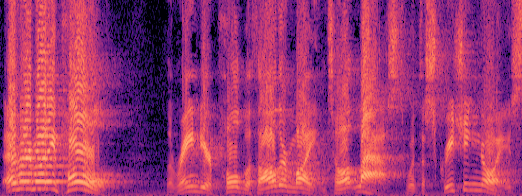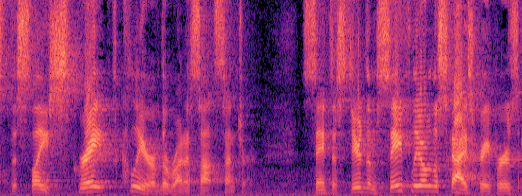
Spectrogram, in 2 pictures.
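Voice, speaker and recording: Lively, higher-voiced man reading a storybook. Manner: expressive, dramatic emphasis. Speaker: storyteller and zookeeper host. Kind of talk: animated children's storybook read-aloud.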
